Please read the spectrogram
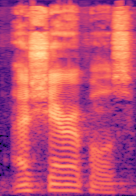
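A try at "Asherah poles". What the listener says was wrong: Not pools. Poles. You said pools.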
